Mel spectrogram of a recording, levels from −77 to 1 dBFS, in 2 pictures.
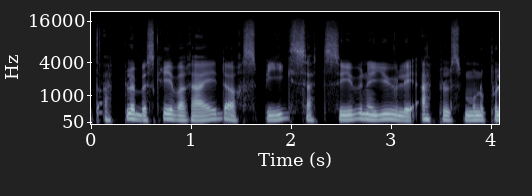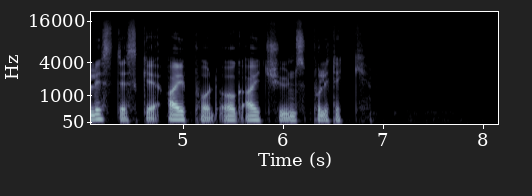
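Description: No technical faults can be heard anywhere in this recording.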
